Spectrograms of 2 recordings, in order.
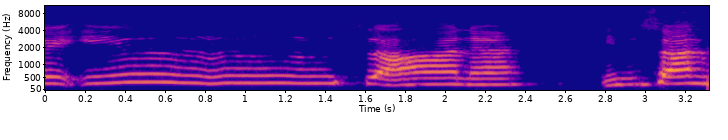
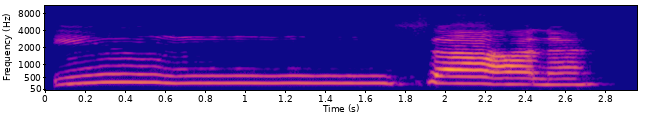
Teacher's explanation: नून नाक में चली जाएगी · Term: इफा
